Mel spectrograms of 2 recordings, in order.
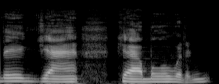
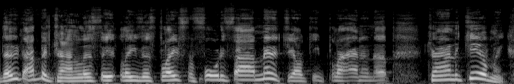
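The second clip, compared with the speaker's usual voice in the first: higher-pitched, aggrieved retort; exasperated protest; 6 semitones higher than usual. Retold or imitated. Teenager answering owner who orders him out, exasperated protest. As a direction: argue back, retelling your frustration.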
